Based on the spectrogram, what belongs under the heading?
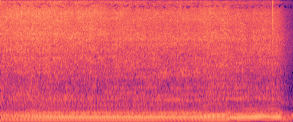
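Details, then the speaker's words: Honda Element with a stolen catalytic converter, engine revved: loud, deep, raw, unmuffled drone swelling with revs. Loud exhaust from the missing catalytic converter, before the new converter was fitted. "So loud. It's ridiculous."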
